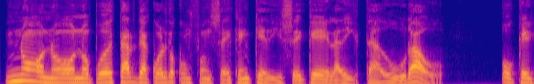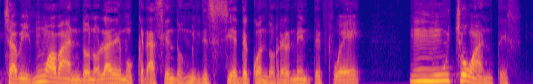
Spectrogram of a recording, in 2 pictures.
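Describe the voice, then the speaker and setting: A man's voice: medium pitch, lively intonation, mellow, no room sound. A middle-aged Venezuelan man with a Venezuelan accent, reacting to a video with earnest, emphatic political commentary. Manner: earnest, emphatic, speeds up and slows for stress.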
